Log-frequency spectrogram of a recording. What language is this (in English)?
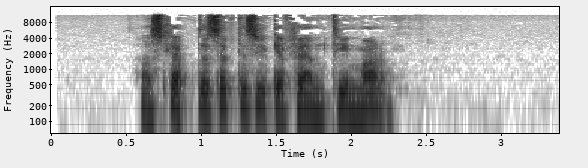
Swedish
